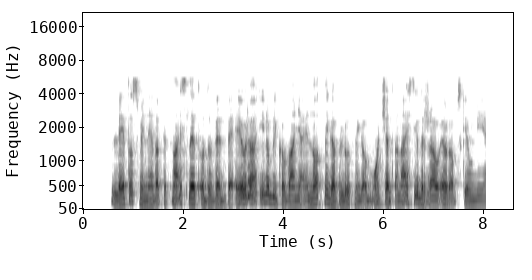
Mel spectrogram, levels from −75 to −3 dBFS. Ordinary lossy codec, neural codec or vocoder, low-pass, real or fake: none; none; 5.4 kHz; real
